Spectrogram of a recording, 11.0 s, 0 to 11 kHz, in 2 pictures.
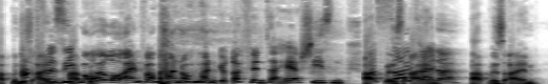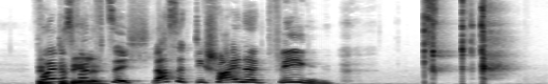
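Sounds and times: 
laughter: 0.0 - 2.6
speech: 0.0 - 9.0
fresh can of stout beer being opened: 9.7 - 10.7.

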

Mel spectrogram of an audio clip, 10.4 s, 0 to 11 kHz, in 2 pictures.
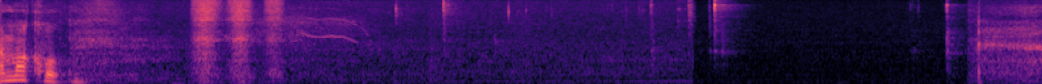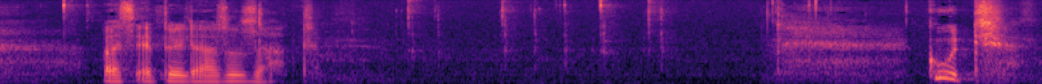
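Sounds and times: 
speech: 0.0 - 1.2, 5.7 - 6.9, 9.9 - 10.4
laptop keyboard key presses: 7.2 - 8.6.

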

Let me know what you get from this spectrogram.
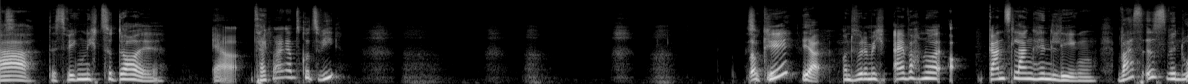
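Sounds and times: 
speech: 0.0 - 3.5, 7.5 - 11.8
person taking quick shallow breaths: 3.6 - 7.0.

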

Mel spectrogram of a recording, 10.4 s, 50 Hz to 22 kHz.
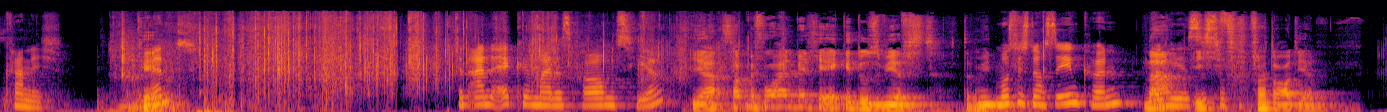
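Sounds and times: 
speech: 0.0 - 1.6, 3.4 - 10.1
sheet of paper being crumpled: 0.8 - 5.9.

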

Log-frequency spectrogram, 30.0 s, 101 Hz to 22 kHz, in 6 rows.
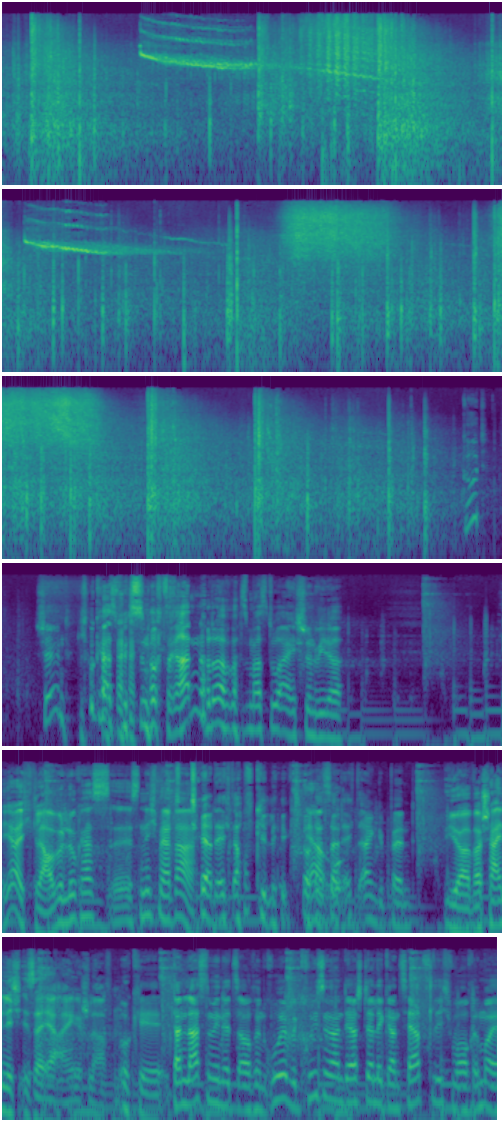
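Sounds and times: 
whistling rockets streaking upward: 0.0 - 14.6
fireworks display crackling bursts and sharp bangs: 0.0 - 16.8, 27.8 - 28.4
speech: 15.5 - 18.6, 20.0 - 29.9
laughter: 15.6 - 18.0, 21.4 - 26.7.

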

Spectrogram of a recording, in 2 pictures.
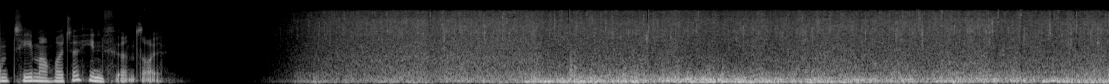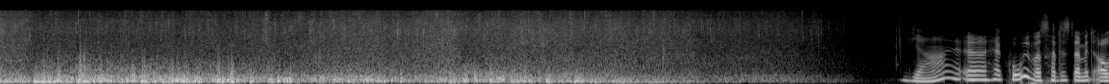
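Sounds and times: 
speech: 0.0 - 1.7, 20.3 - 22.1
heavy downpour of rain: 2.7 - 19.6
deep rumbling thunder: 2.9 - 19.0.

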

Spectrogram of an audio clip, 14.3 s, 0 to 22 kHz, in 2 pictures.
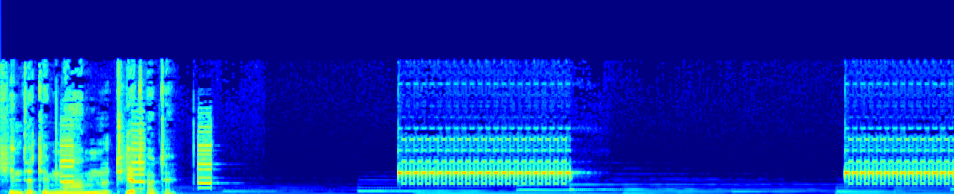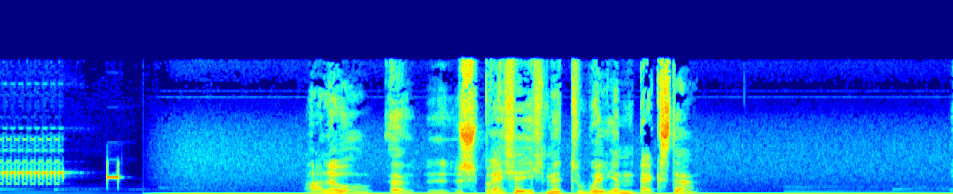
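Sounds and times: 
speech: 0.0 - 1.5, 9.5 - 12.5
loud electronic mobile phone ringing: 0.5 - 1.7, 3.0 - 4.4, 6.3 - 8.2
old-fashioned mobile phone key tones dialing: 3.0 - 4.3, 6.4 - 8.1.

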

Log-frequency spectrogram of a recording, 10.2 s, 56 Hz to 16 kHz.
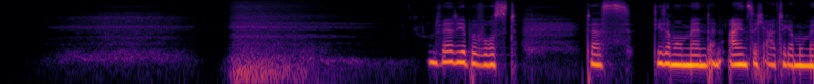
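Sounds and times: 
slow deep breathing during a guided meditation: 0.6 - 4.9, 6.5 - 7.2
speech: 5.4 - 10.1.

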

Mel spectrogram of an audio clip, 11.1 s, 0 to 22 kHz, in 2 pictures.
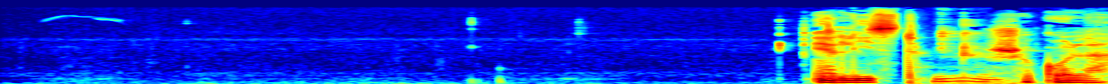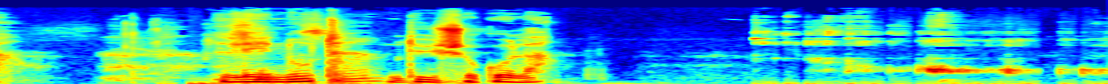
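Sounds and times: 
speech: 4.2 - 5.7, 6.6 - 8.4
freshly opened drink poured into a glass: 9.3 - 11.0.

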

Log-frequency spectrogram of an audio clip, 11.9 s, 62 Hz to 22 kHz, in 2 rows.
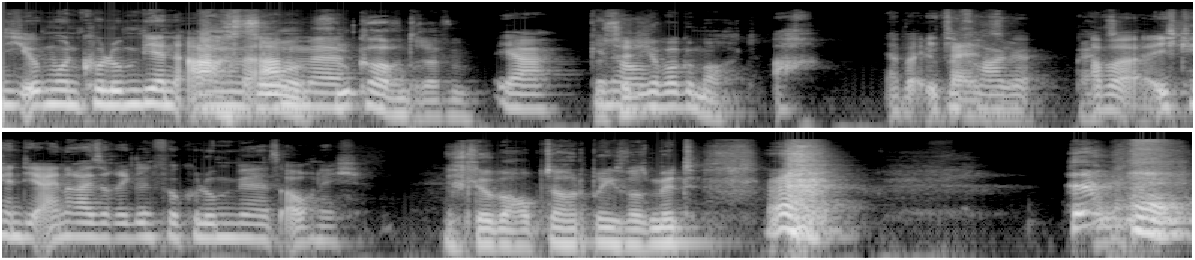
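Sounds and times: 
speech: 0.0 - 10.2, 11.3 - 11.8
loud breathy sneezes: 9.8 - 10.3, 11.3 - 11.8.

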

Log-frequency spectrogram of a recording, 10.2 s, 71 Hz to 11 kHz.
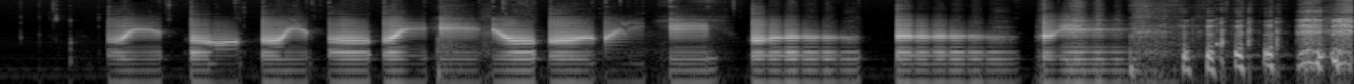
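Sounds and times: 
speech: 0.8 - 4.0
jaw harp twanging: 0.8 - 8.4
laughter: 8.1 - 10.1.

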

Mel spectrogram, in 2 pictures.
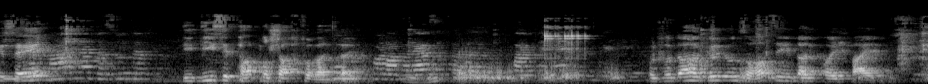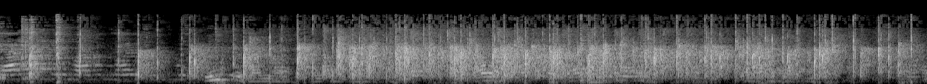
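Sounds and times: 
speech: 0.0 - 5.9, 6.5 - 9.8, 11.3 - 12.0
crowd applause: 10.6 - 18.5.

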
